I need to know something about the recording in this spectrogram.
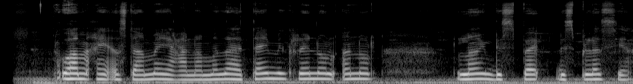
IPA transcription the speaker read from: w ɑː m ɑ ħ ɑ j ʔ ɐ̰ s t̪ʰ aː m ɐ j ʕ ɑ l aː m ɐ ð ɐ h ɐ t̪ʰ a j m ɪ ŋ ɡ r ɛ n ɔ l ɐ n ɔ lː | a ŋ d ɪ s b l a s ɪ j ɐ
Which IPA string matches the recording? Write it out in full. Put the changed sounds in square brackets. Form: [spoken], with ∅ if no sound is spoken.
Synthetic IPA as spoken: w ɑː m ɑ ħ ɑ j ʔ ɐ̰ s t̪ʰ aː m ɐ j ʕ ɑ l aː m ɐ ð ɐ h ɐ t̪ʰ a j m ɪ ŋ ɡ r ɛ n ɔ l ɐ n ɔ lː | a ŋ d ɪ s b l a s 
